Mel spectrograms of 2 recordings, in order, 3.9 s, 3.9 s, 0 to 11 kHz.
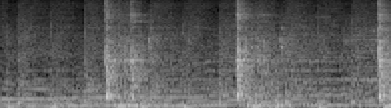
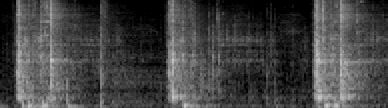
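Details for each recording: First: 1982 Yamaha Tri-Moto 175 that had sat a long time and would not start, after carburetor cleaning, clear fuel lines and fresh gas: a few sharp starter pulls, then it catches and settles into a steady, even run; normal running. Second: 1982 Yamaha Tri-Moto 175 no-start: compression and spark confirmed good, so the carburetor is suspected; three rope pulls, each a quick rasping crank that dies away, engine never catches.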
